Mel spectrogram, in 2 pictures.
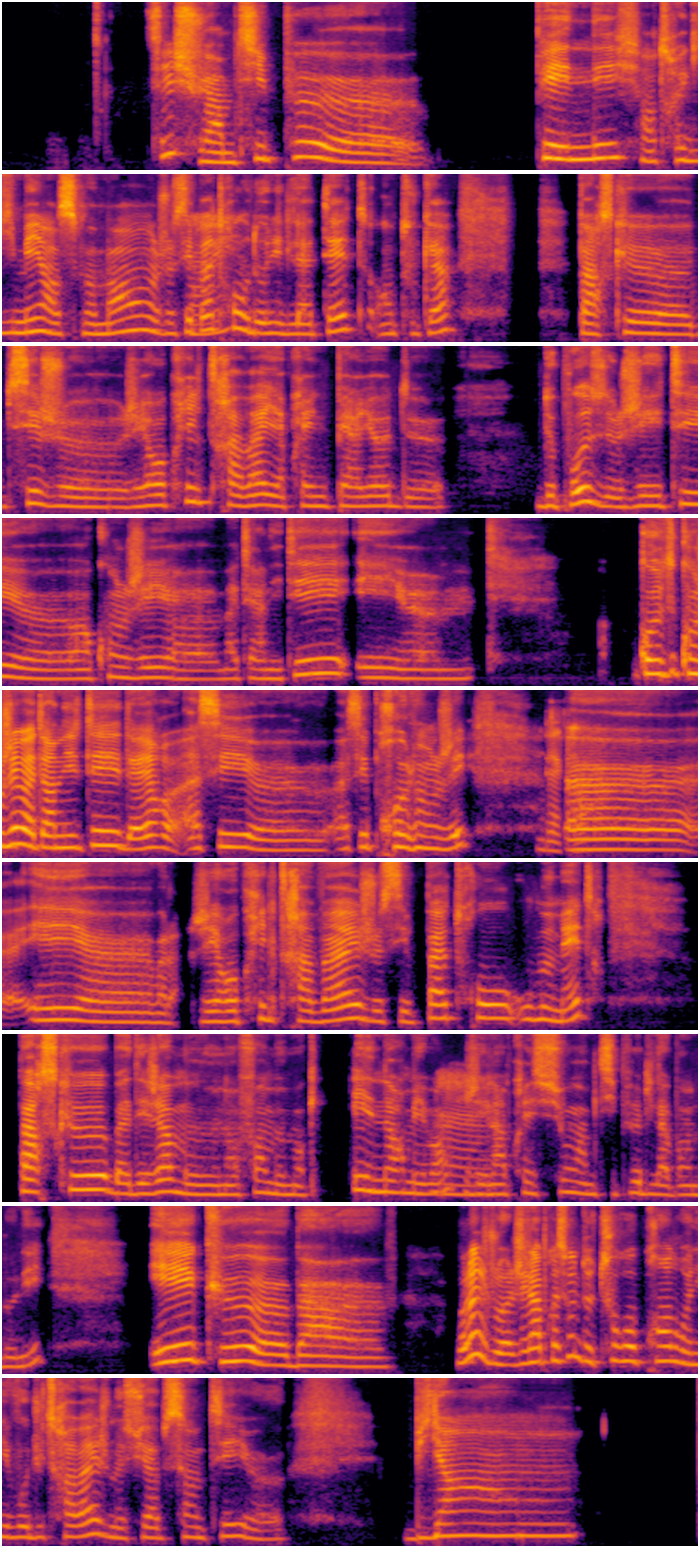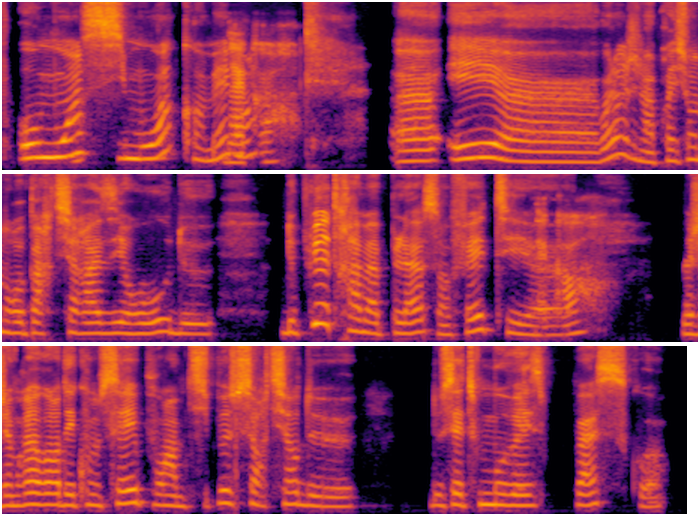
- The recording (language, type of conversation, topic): French, advice, Comment s’est passé votre retour au travail après un congé maladie ou parental, et ressentez-vous un sentiment d’inadéquation ?
- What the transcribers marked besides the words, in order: stressed: "peinée"; stressed: "énormément"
